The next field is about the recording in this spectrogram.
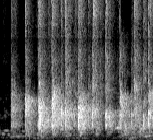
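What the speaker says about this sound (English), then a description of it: "please have a round of applause for Deepika." Rhythmic hand clapping, about a dozen distinct claps in steady succession, close and fairly loud, from a small class applauding a student, likely over an online call.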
